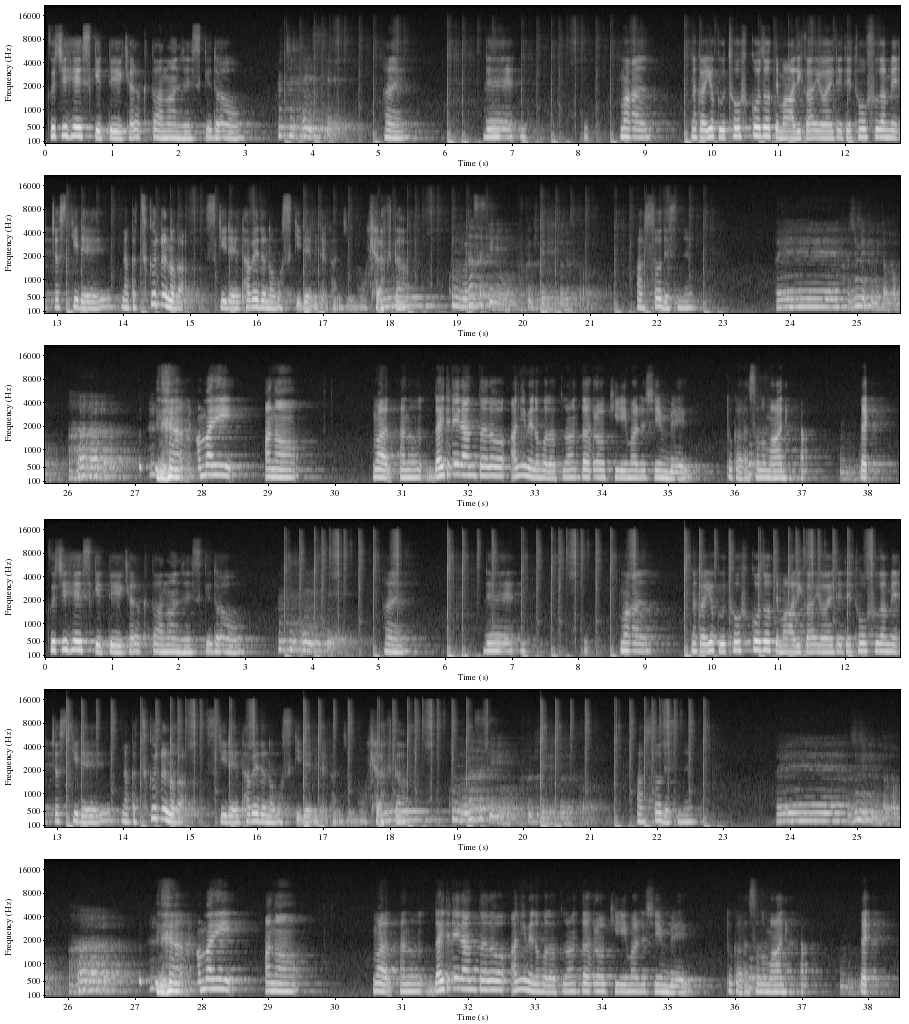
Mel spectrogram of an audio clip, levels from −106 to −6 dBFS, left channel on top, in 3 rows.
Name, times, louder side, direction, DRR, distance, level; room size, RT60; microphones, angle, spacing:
voice 1, 0.1-3.0 5.1-5.5 6.6-7.2 8.6-9.1 9.7-14.9 15.4-18.3 21.7-22.6 27.3-28.5 28.9-29.5 30.6-35.4 35.9-37.1 37.9-38.0, left 1 dB, 15° left, 13 dB, 0.8 m, -28 dB
voice 2, 3.5-4.4 6.6-6.9 17.9-18.6 18.9-20.7 23.8-26.7 27.2-27.4 37.6-38.0, equal, 50° left, 0 dB, 3.2 m, -34 dB
sound 1, 3.6-5.3 6.0-6.8 7.1-8.9 9.6-10.3 10.7-12.4 13.1-13.9 14.3-16.0 16.7-17.4 17.8-19.5 20.3-21.0 21.4-22.8, right 2 dB, 55° right, 1.1 m, -41 dB
22.5 x 22.5 x 7.8 m, 1.2 s
head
